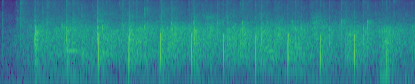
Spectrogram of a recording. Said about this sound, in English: So if you would agree with accepting them as church members, if you would just applaud.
